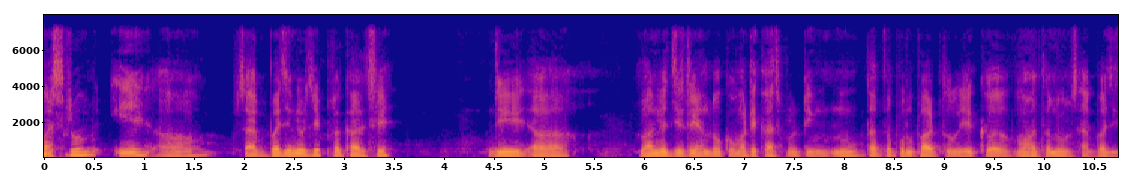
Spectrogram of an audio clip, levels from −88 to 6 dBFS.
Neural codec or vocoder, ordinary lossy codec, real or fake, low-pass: codec, 16 kHz in and 24 kHz out, 1.1 kbps, FireRedTTS-2 codec; none; fake; 7.2 kHz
